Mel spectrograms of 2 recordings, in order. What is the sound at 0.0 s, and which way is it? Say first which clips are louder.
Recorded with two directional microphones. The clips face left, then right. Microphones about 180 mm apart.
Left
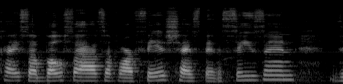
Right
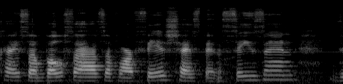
Speech: left 2 dB; 20° left (ahead or behind).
